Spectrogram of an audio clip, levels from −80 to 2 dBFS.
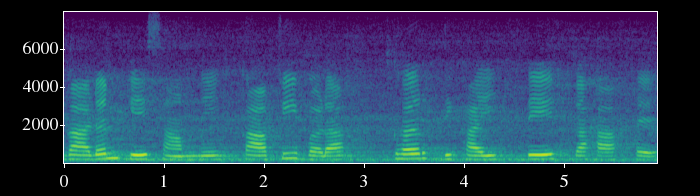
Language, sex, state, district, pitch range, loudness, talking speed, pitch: Hindi, female, Madhya Pradesh, Dhar, 205-230 Hz, -15 LUFS, 100 wpm, 210 Hz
